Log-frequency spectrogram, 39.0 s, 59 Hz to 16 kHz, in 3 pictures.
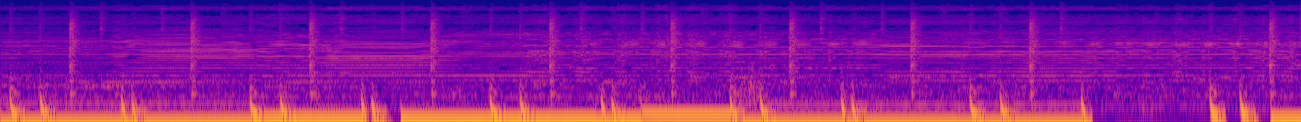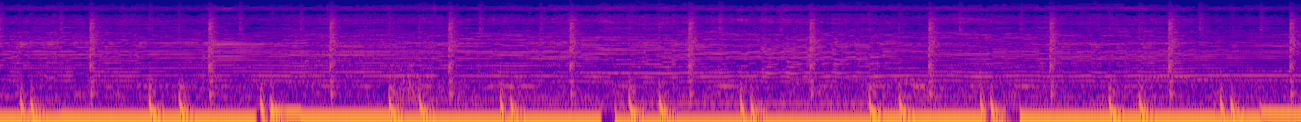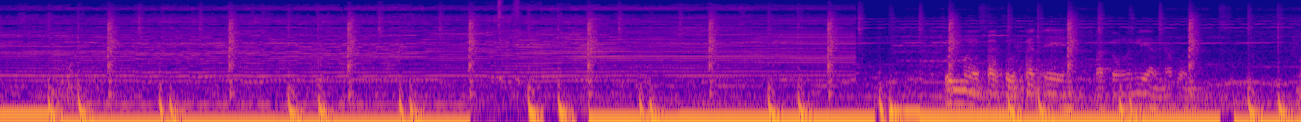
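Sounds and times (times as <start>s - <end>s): music with heavy bass beat: 0.0s - 11.0s, 12.1s - 39.0s
hair clipper buzzing: 0.0s - 39.0s.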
